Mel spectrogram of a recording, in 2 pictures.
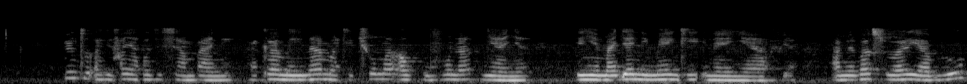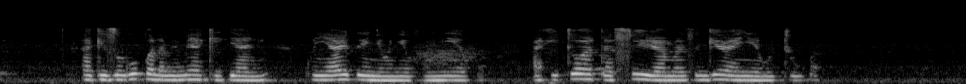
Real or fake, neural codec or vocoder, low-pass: real; none; 5.4 kHz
